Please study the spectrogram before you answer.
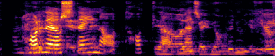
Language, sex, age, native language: Icelandic, female, 14, Icelandic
